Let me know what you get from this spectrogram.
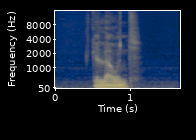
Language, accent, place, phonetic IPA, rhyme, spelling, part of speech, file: German, Germany, Berlin, [ɡəˈlaʊ̯nt], -aʊ̯nt, gelaunt, adjective, De-gelaunt.ogg
- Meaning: in a certain mood (specified by adverbs ranging from good to bad)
